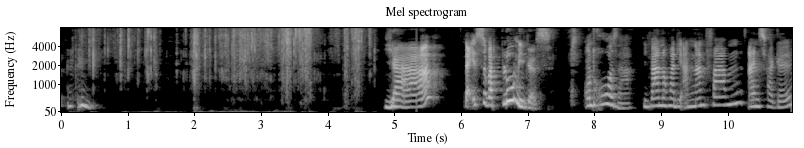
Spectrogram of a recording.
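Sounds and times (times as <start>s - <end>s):
speech: 0.1s - 0.6s, 4.9s - 10.9s
paper wrapping of a book package crinkling and tearing: 0.2s - 4.9s.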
